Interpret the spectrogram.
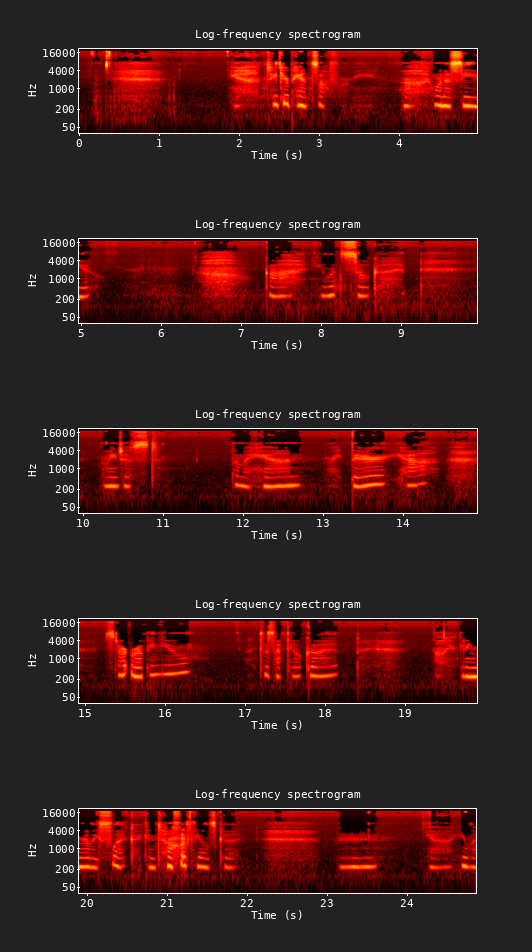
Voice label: F4A, Gentle Voice, Some Moans and Sighs, Stroking You; Take Off Your Pants; Short but Sweet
